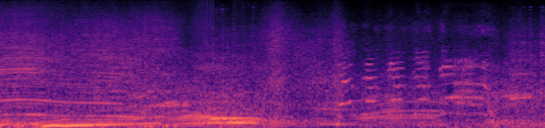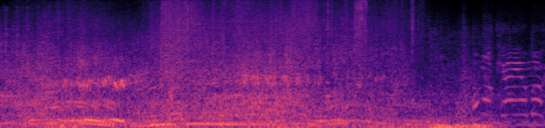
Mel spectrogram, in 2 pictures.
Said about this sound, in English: So, we're recording the show in the back of a car with a motorcycle gang chasing us.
